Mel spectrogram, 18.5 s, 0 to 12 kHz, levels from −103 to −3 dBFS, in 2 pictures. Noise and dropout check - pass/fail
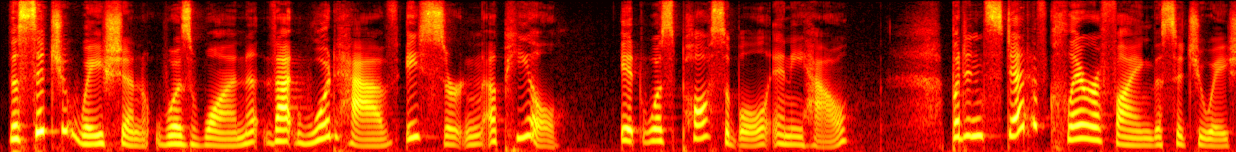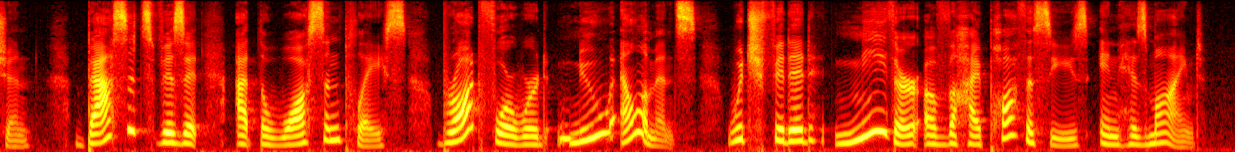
pass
